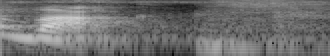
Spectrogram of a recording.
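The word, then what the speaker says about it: walk: डब्लू ए एल के इसमें एल क्या है साइलेंट है इसलिए इसको हम बोलते हैं वाक तो मोहन हैज बीन वाकिंग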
